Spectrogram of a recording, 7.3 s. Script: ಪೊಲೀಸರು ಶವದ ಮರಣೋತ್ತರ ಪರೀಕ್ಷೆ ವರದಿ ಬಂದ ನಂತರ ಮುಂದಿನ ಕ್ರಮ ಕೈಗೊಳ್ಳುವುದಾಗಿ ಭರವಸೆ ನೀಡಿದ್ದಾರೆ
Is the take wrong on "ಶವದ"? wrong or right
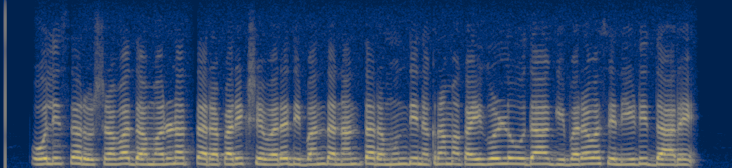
right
